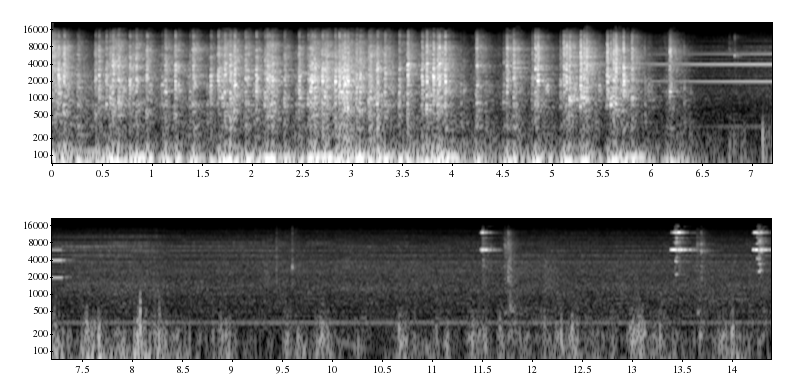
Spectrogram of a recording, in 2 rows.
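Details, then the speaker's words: 1954 Chrysler New Yorker 331 Hemi, over 50 years in a salvage yard, fed by about a 5 psi pump with no regulator: loud uneven lumpy firing for six seconds before dying; carburetor pouring fuel, needs tune-up. "Well, it runs, folks. Not real happy. Take this off. Flying all over the place. Pouring fuel."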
